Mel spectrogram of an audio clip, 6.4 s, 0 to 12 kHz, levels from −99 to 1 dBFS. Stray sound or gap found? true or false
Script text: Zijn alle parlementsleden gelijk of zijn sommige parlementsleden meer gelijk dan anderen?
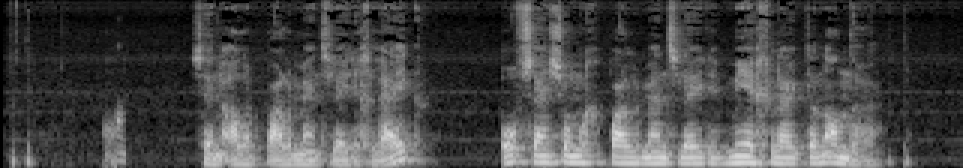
true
